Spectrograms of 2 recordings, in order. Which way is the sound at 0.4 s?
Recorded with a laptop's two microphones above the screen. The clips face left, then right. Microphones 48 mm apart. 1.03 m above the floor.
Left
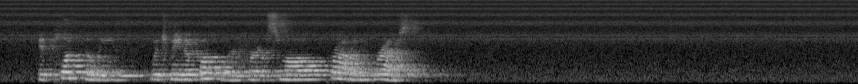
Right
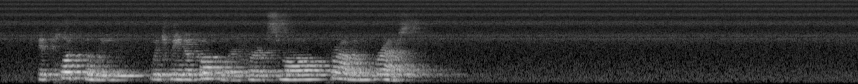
5° left (ahead or behind).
